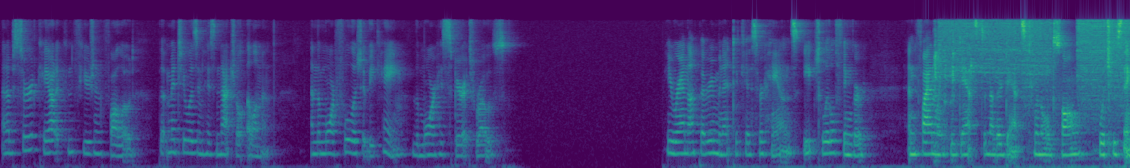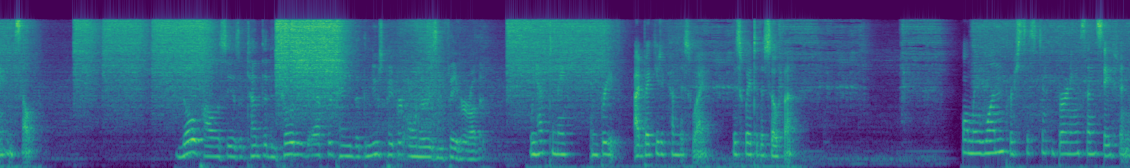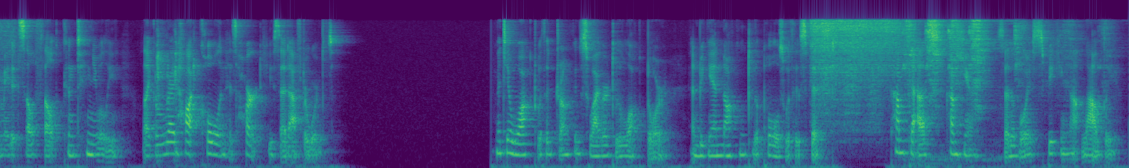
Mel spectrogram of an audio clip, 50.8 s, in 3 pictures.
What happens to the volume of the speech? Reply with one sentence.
The volume of the speech goes up.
